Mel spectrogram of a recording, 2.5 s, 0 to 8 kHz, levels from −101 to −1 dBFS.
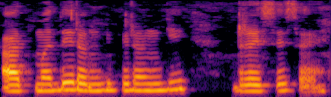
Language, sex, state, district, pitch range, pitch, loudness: Marathi, female, Maharashtra, Nagpur, 200-225 Hz, 210 Hz, -23 LUFS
